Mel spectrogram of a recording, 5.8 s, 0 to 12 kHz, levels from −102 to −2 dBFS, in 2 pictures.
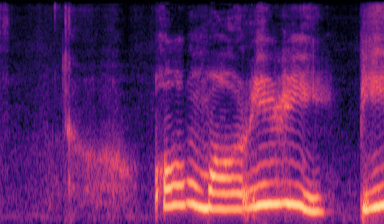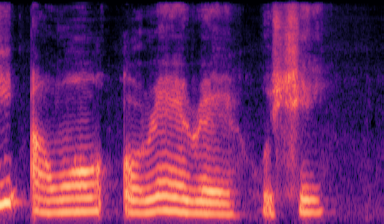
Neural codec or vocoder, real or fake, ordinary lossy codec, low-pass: codec, 24 kHz, 3 kbps, HILCodec; fake; none; none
